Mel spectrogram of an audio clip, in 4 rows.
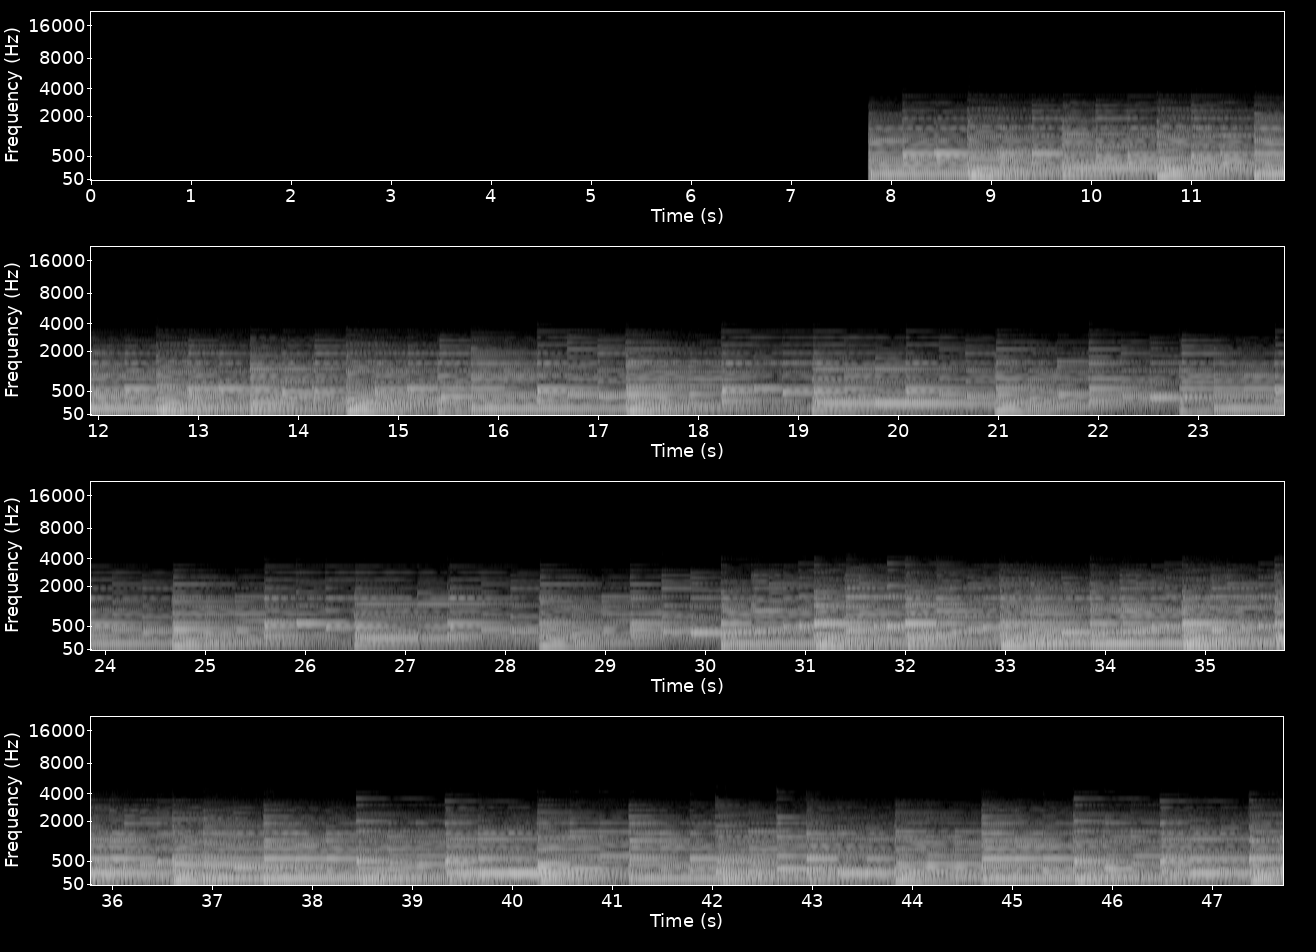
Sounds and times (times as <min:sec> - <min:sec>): Music: 0:07.8 - 0:47.7.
